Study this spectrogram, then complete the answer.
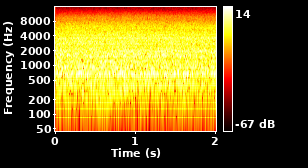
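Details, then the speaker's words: New 402 CFM 6-inch inline exhaust fan for a GPU mining grow tent, test-run at max before ducting; steady loud air rush over a faint even hum, no rattle, wobble or scraping: running smoothly. "i'm sure you guys can hear it yeah that's gonna work way better"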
